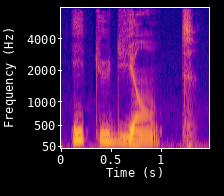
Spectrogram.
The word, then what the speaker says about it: étudiante: Okay, but then for the feminine form, elle est étudiante. Okay, t. Okay, you don't really insist on the e, but you insist quite much on the t.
